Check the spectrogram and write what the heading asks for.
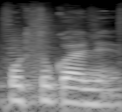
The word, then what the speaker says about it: Portugal: you pronounce my country when we say our country we say Portugal we say pugal and can you try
